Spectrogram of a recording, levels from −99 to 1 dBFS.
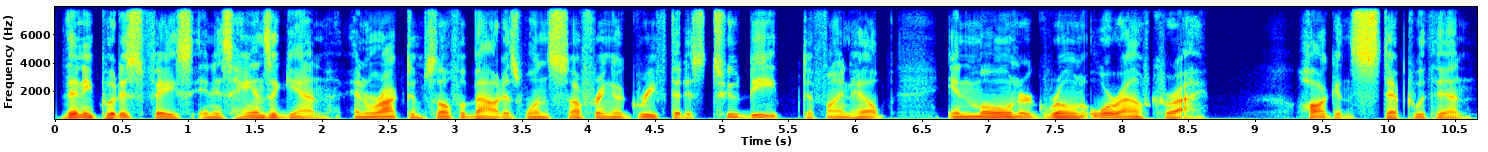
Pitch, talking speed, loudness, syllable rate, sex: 100 Hz, 190 wpm, -21 LUFS, 4.9 syllables/s, male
